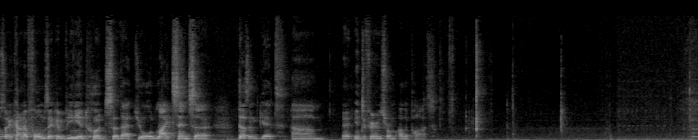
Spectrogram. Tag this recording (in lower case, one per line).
inside a small room
speech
